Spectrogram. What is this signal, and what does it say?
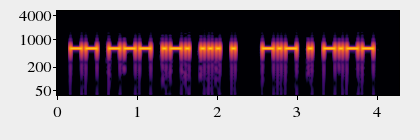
Morse code, heard as a keyed tone, about 25 wpm, 600 Hz. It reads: MORSE KEY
